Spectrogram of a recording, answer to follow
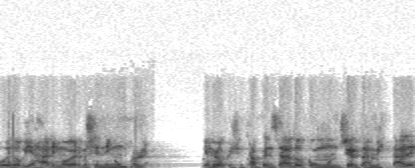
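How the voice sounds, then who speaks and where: A man speaks with music in the background. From Ecuador. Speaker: English teacher. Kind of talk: interview.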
